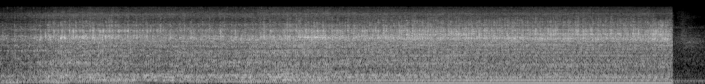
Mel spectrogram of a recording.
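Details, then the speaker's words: Mahindra XUV500 diesel at idle before repair: constant high chirping hiss over an uneven rattle from the worn fan belt and tensioner; bearings to be checked after belt removal. "तो दोस्तों इसमें जो है noise है fan belt और registry की है"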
